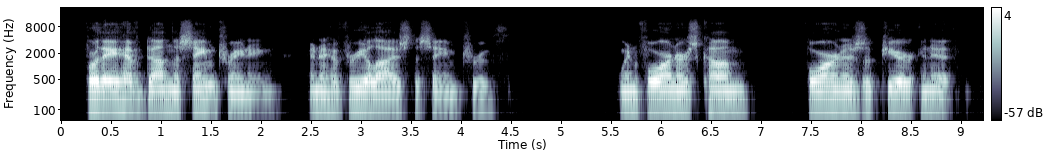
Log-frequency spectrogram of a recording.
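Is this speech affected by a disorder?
No.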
